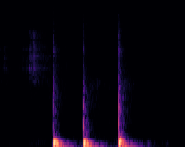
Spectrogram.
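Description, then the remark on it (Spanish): Three quick, firm, casual knocks on a car's side window, like knocking on a house door, loud, each with a short dull resonance, evenly spaced and with no other sounds around them. “Pero en eso sonó en la ventana de mi lado unos golpes como tocando en la puerta de alguna casa.”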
